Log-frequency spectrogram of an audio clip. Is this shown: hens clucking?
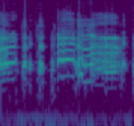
yes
